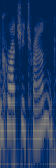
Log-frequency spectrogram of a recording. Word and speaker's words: Karrueche: Now, how do we pronounce? What is her name? Karrueche? Karrueche, the girl? Instagram? – Karrueche Tran. Karrueche Tran.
